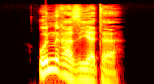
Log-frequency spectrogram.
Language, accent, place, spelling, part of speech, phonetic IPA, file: German, Germany, Berlin, unrasierte, adjective, [ˈʊnʁaˌziːɐ̯tə], De-unrasierte.ogg
- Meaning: inflection of unrasiert: 1. strong/mixed nominative/accusative feminine singular 2. strong nominative/accusative plural 3. weak nominative all-gender singular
